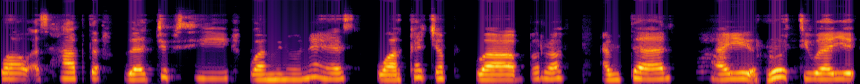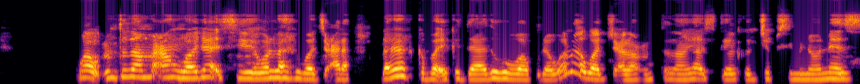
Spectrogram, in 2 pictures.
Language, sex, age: Somali, male, 18-24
